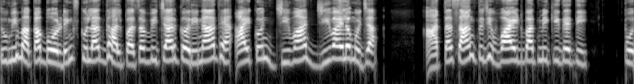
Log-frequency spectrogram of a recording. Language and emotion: Goan Konkani, happy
